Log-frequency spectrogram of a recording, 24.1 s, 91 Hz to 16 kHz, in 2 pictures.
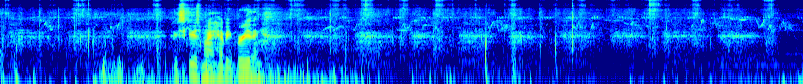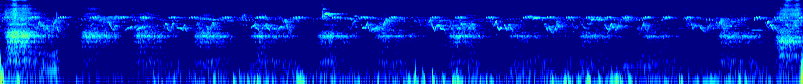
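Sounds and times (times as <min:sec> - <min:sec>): footsteps on grass: 0:00.0 - 0:12.5
birds chirping: 0:00.0 - 0:24.0.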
